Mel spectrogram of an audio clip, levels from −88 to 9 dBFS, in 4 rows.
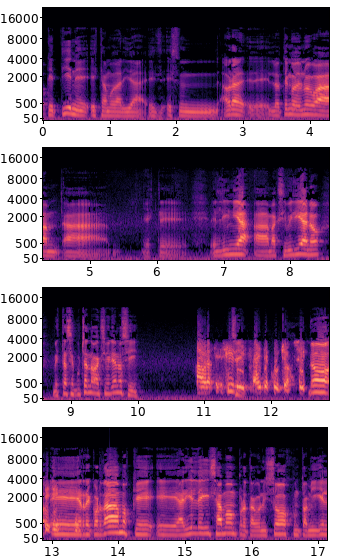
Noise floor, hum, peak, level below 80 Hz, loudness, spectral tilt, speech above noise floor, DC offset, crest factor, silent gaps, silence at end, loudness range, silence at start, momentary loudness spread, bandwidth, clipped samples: -49 dBFS; none; 0 dBFS; -50 dBFS; -18 LUFS; -4 dB/octave; 29 dB; under 0.1%; 20 dB; none; 0 s; 9 LU; 0 s; 20 LU; 11.5 kHz; under 0.1%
